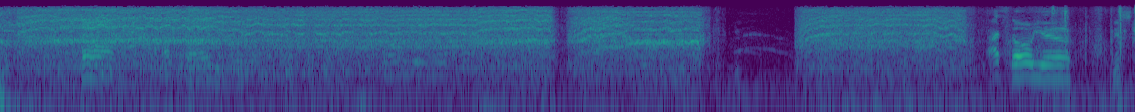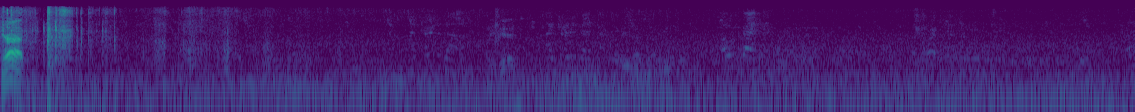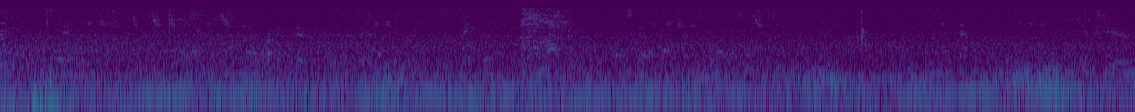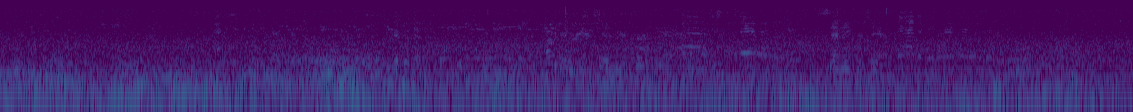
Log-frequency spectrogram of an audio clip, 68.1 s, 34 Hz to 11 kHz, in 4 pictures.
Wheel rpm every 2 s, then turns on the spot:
0, 0, 0, 0, 0, 0, 0, 0, 0, 0, 0, 0, 0, 0, 0, 0, 0, 0, 0, 0, 0, 0, 0, 0, 0, 0, 0, 0, 0, 0, 0, 0, 0, 0.
none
